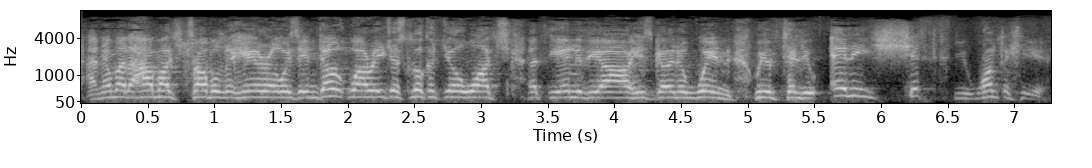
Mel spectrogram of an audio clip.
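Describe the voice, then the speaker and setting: An actor playing a furious, prophetic TV news anchor, ranting in oratorical, repeating cadences like a zealot in a film monologue. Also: male voice, high voice, fairly even intonation, fast, few pauses, a bit bright, slight background noise, rough recording. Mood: bitter scorn.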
